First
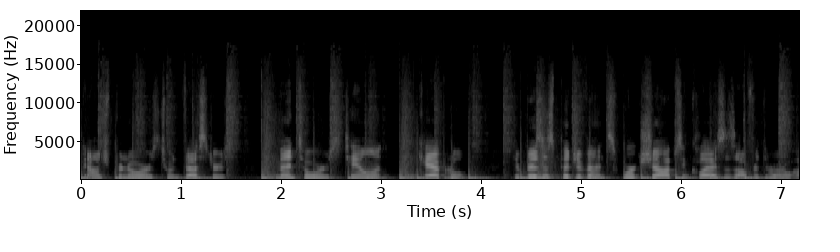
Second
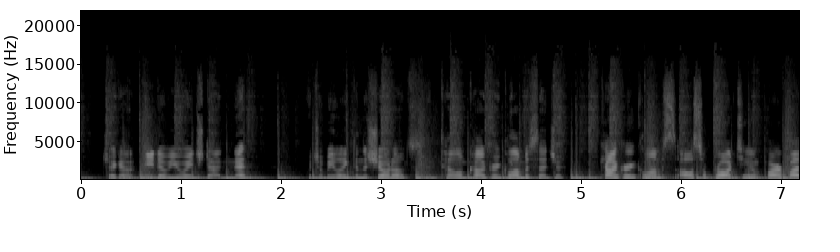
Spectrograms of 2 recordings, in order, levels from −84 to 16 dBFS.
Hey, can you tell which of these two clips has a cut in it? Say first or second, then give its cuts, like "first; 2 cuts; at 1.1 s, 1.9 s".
second; 1 cut; at 5.1 s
